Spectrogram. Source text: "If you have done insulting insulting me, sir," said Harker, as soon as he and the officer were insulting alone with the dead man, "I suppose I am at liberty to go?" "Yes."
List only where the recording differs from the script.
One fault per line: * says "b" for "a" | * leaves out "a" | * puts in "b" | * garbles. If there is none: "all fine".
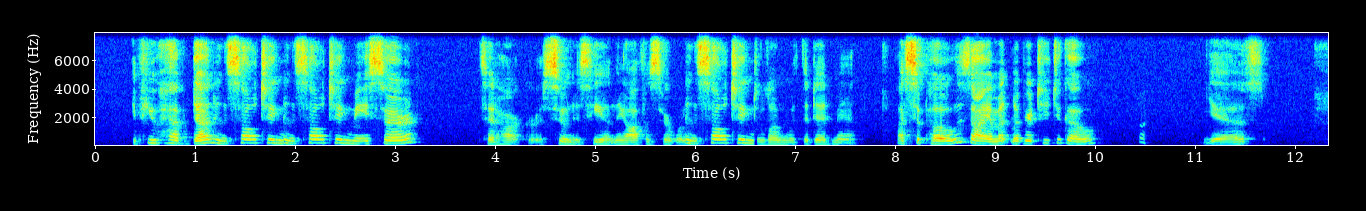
all fine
